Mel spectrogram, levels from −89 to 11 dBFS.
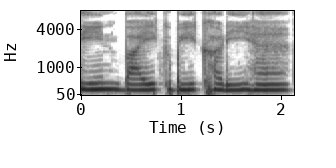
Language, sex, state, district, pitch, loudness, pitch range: Hindi, female, Jharkhand, Deoghar, 200 Hz, -11 LUFS, 195-210 Hz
